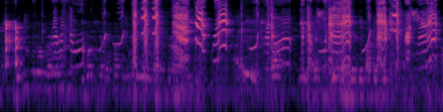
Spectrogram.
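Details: Kept rose-ringed parakeet reportedly talking 'mummy papa'; a rapid run of high, sharply rising chirps and squeaky speech-like syllables, dense and varied across nine seconds, with a low room hum.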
